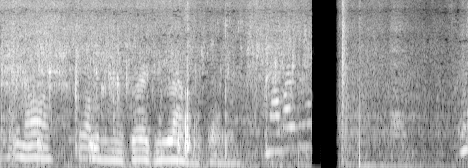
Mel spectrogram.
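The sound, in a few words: onion and garlic paste frying in a pan for meat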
